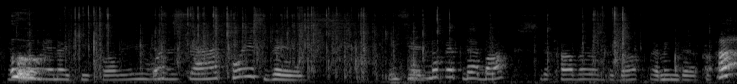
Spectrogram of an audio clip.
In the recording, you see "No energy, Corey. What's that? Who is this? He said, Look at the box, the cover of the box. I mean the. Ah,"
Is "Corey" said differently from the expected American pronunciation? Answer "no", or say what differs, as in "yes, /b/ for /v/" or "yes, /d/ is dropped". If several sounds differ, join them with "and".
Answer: yes, /l/ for /ɹ/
